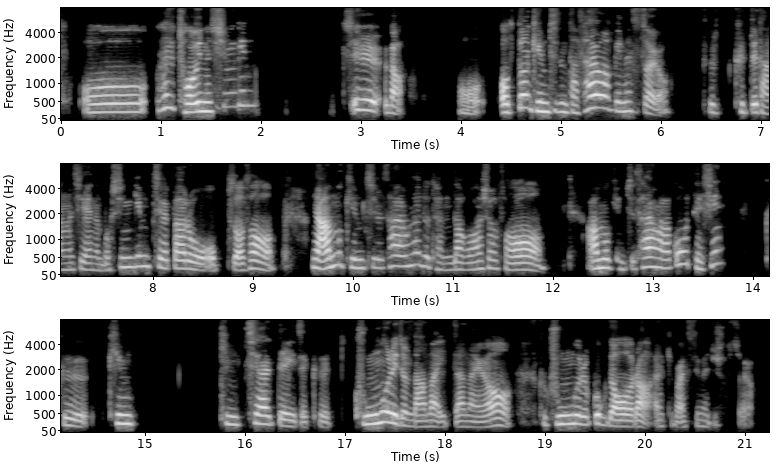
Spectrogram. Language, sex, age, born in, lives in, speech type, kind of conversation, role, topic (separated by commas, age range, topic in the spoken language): Korean, female, 18-19, South Korea, United States, conversation, podcast, guest, 가족 전통 음식 레시피를 어떻게 전수받았나요?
